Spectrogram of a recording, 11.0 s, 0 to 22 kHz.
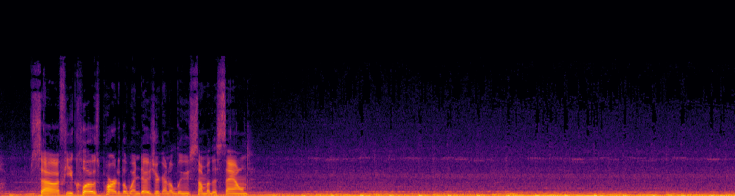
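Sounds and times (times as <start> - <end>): muffled bass-heavy music: 0.0 - 11.0.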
